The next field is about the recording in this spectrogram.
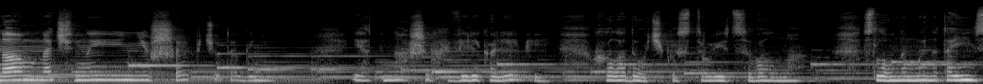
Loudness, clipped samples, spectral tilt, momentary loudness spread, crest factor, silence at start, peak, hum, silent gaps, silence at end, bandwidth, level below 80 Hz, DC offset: -25 LUFS; under 0.1%; -6 dB/octave; 15 LU; 18 dB; 0 s; -6 dBFS; none; none; 0 s; 14 kHz; -52 dBFS; under 0.1%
